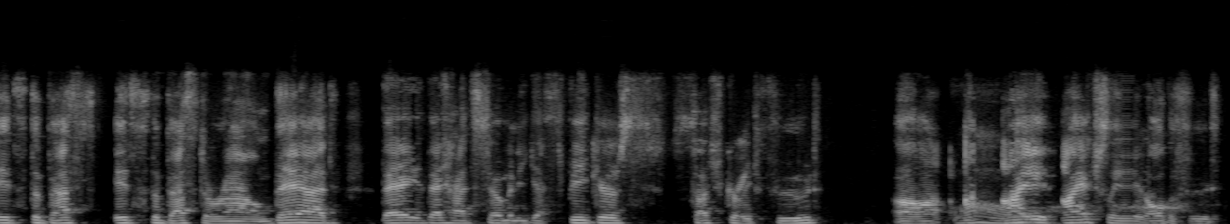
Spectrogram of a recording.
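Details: Second presenter at a stuttering-community event, speaking during a live improv scene; stuttering.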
